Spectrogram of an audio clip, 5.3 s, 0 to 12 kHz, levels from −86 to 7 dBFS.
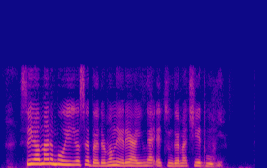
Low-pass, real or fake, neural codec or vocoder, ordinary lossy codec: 7.2 kHz; fake; codec, 16 kHz, 0.5 kbps, FunCodec, trained on Chinese and English, 25 frames a second; MP3, 96 kbps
